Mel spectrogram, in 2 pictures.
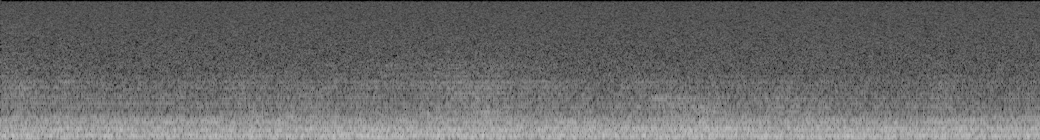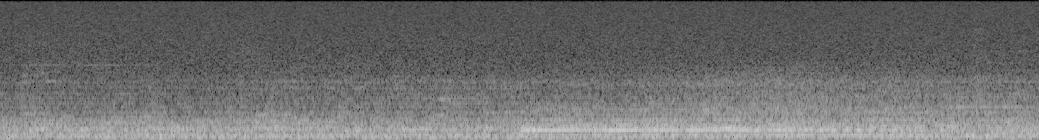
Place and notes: This is a recording of a busy night at a regular family household.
